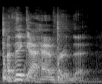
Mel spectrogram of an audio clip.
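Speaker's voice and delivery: ordinary delivery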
